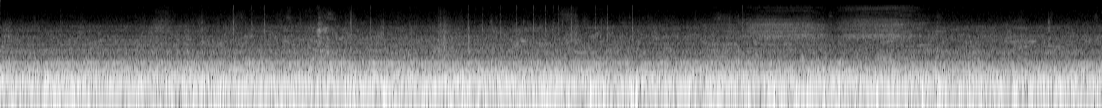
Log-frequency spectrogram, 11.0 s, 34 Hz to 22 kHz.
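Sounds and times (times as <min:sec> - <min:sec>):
airplane cabin engine rumble: 0:00.0 - 0:11.0.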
